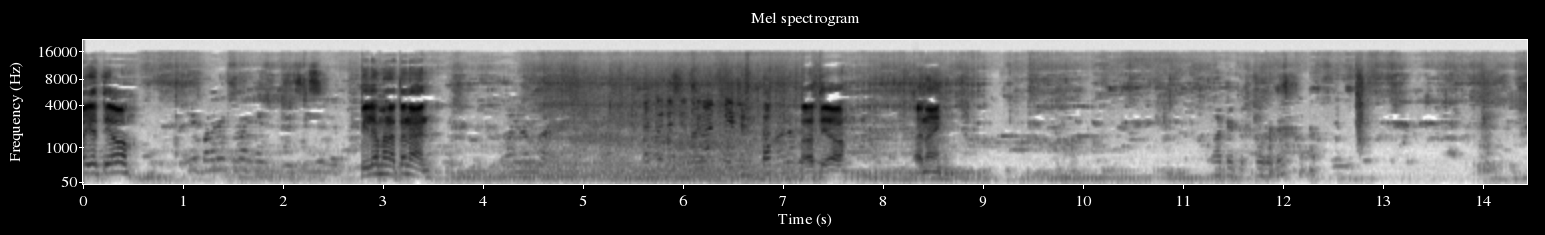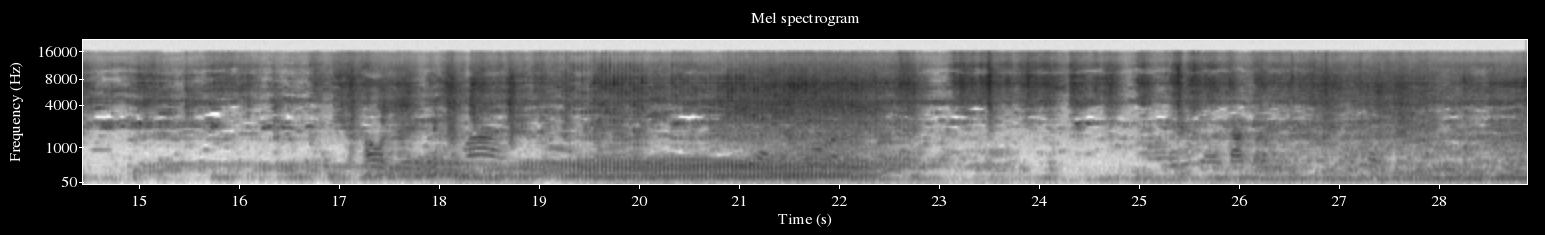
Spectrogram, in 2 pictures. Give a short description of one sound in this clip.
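A woman talks nearby in a lively voice.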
